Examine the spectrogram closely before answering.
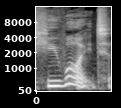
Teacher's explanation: He didn't put a big stress on that H at the beginning of Hugh, you know, in British upper class terms, it might be Hugh, you know, with that breathy H.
